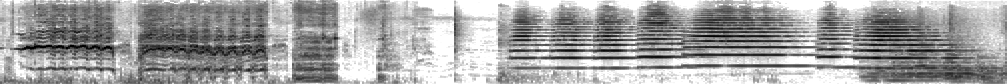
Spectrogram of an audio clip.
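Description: A horse whinnies loudly in quavering, high-pitched bursts, followed by long, steady tonal calls that shift in pitch, with no one talking.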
